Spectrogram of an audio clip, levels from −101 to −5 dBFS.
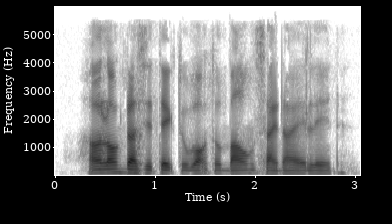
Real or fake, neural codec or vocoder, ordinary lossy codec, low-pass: real; none; AAC, 32 kbps; 5.4 kHz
